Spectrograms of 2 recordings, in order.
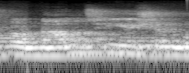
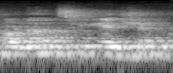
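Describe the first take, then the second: First: پروناؤنسیشن with "noun" as its second syllable, in place of "nun"; mispronounced pronunciation. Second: Said in the usual way. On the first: Shown as a demonstration. Teacher showing students a bad habit, mispronouncing پروناؤنسیشن with "noun" inside. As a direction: say پروناؤنسیشن like "pro-NOUN-ciation", with an ow sound. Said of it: "بول رہے ہیں تو that gives a very bad impression". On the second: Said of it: "اگر آپ پروننسیشن کو پروناؤنسیشن بول رہے ہیں".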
